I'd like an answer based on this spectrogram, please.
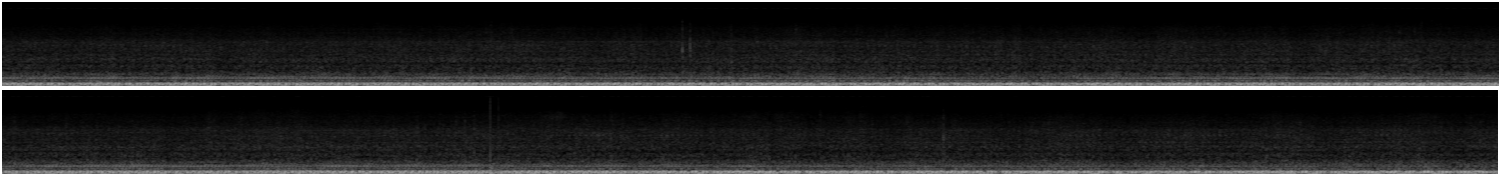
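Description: Engine running at a constant speed: a steady low hum that does not change.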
